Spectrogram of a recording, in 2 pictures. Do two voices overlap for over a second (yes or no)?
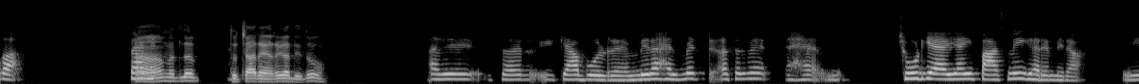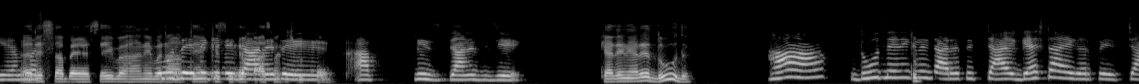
yes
